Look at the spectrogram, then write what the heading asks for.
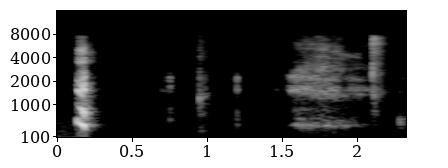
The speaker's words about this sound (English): That was a real Rick and Morty, like, burp talk you just did there.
